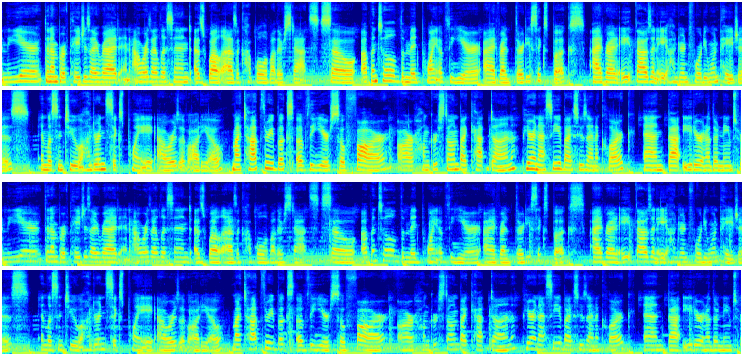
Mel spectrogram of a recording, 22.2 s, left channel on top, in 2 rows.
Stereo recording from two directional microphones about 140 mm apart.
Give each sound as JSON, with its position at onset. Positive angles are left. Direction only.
{"t": 0.2, "sound": "a woman's voice", "side_deg": 45}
